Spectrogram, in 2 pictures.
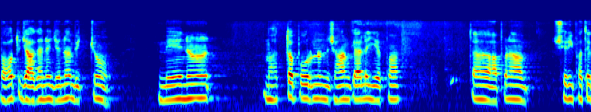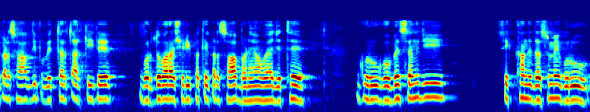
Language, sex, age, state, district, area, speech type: Punjabi, male, 18-30, Punjab, Fatehgarh Sahib, rural, spontaneous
